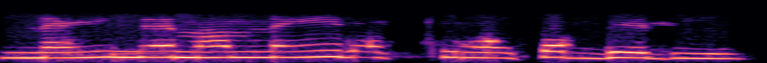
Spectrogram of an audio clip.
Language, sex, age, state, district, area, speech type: Urdu, female, 45-60, Bihar, Supaul, rural, conversation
